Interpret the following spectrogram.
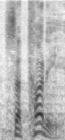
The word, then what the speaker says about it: satori: it's called Satori I'd love to say that Satori s a t o r i and it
